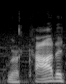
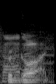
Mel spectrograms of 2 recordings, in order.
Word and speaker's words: ricotta: And we don't Sometimes you don't pronounce the vowel at the end like Yeah. Like we just drop that like like regot like regot for regott ricotta cheese is regott or regotta regott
